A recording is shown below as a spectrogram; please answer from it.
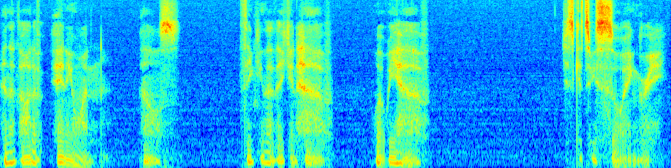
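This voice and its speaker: A man playing a jealous, protective and doting boyfriend in an intimate roleplay ASMR, speaking softly and hesitantly in whispers. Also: on the high side, animated, takes it slowly, vocal fry, long pauses, exaggerated voice. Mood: jealous, possessive.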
